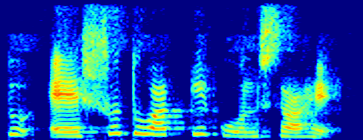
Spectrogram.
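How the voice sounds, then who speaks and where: Lady teacher reading out quiz options then explaining the answer, talks slow. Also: sits high, lively intonation. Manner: self-correcting. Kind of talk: exam-prep grammar lesson.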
